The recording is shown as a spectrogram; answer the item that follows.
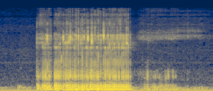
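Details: An English Bulldog, asleep and snoring loudly, gives one long, rumbling, rattling breath through the nose and throat, with a person talking afterwards.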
